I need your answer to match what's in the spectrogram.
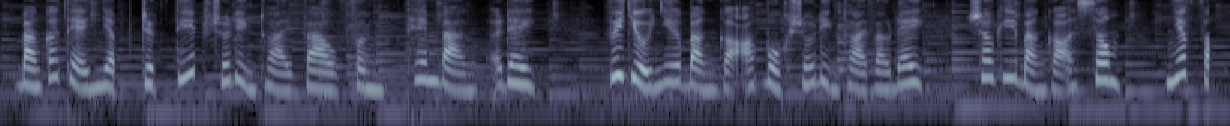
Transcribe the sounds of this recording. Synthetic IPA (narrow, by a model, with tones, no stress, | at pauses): ɓa̰ː˧˨nkɔ˨˦t̪ʰe˧˩ɲə˨˩p̚t͡ɕɨ˨˩k̚t̪i˦˥əp̚so˨˦ɗḭ˧˨ənt̪ʰwa̰ː˧˨jvaː˨˩wfə˨˩nt̪ʰe˧mɓa̰ː˧˨nʔəː˧˩ɗə˧j | vi˨˦zṵ˧˨ɲɨ˧ɓa̰ː˧˨nɣɔ̰˧˥mo˨˩t̚so˨˦ɗḭ˧ənt̪ʰwa̰ː˧˨jvaː˨˩wɗə˧j | sa˧wxi˧ɓa̰ː˧˨nɣɔ̰˧˥sə˧wŋ͡m | ɲə˦˥p̚v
